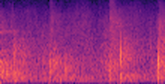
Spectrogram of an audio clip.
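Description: Footsteps walking at an even pace, about two steps a second, each step a short sharp click.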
